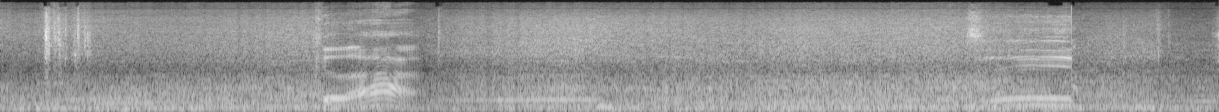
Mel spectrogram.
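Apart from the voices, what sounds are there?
Seat Leon FR accelerating hard while downshifting gears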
